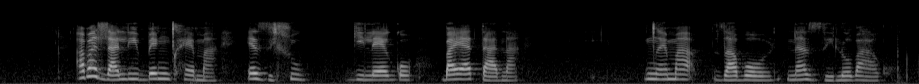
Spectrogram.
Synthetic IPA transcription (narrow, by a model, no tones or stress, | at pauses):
aɓaɮaliɓɛǀʰɛmaeziɬu | k̬ilɛk̬ɔ | ɓajad̥ʱana | ŋ͡ǀɛmazaɓɔnazilɔɓaːk̬ʰɔ̥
